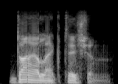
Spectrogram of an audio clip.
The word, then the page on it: dialectician: British English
